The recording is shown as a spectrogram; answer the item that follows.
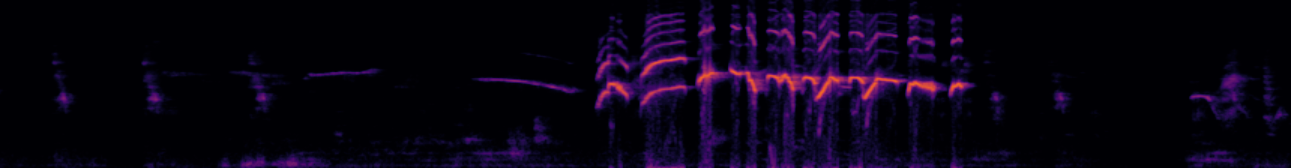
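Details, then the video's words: Oriental magpie-robin in full song, used to prompt other magpie-robins to sing: after faint scattered notes, a loud three-second burst of rapid, rich whistled phrases with sharp rising and falling slurs, then a few soft notes. "SUARA KACER GACOR INI SANGAT AMPUH BIKIN KACER LAIN CEPAT NGEPLAY"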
